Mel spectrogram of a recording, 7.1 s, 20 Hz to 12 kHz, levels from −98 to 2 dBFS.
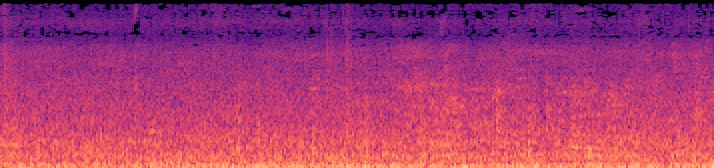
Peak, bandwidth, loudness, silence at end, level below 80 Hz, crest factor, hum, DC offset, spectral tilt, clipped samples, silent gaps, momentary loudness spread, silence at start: -4 dBFS; 11 kHz; -20 LUFS; 0 s; -20 dBFS; 14 dB; none; under 0.1%; -7 dB/octave; under 0.1%; none; 3 LU; 0 s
